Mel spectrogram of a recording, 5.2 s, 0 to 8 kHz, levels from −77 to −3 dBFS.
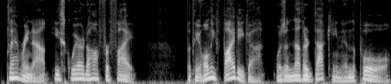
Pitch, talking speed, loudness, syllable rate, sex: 100 Hz, 220 wpm, -20 LUFS, 6.1 syllables/s, male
